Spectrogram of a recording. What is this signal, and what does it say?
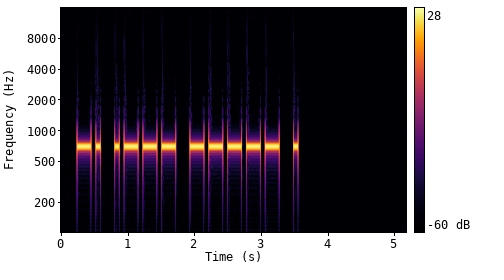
Morse code, heard as a keyed tone, about 17 wpm, 700 Hz. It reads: NJ0E
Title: USA Callsign DE Callsign - 4 Characters - 17wpm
